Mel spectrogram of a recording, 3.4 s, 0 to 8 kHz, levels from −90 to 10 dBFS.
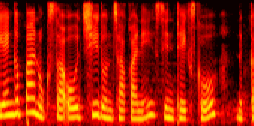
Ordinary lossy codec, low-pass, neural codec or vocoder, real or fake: Opus, 64 kbps; 7.2 kHz; none; real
